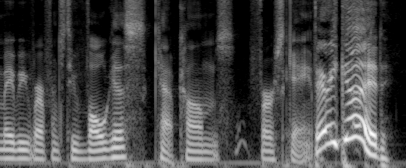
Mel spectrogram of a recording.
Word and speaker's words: Vulgus: Kraken valgus his name may be reference to vulgus Capcom's first game very good you said it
